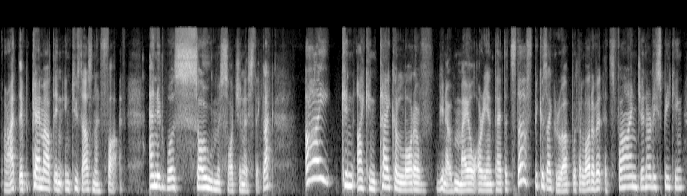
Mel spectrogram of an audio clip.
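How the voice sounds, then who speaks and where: A woman chatting casually and opinionatedly, in an animated way, as on a writing podcast. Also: low voice, normal speed. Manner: animated, opinionated, laughs readily. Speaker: podcast guest discussing writing. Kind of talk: casual chat.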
